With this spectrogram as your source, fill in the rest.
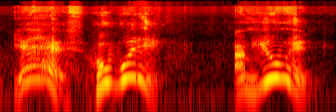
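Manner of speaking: real high-pitched indignation; indignant self-defence. Real, not acted. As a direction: voice leaping high in protest. Defends getting upset at false accusations.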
